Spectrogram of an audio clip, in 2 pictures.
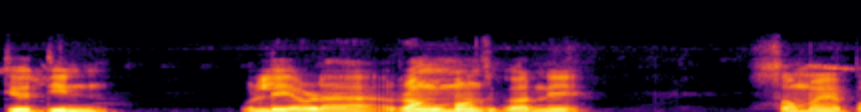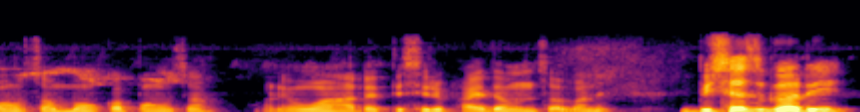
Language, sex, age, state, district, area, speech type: Nepali, male, 45-60, West Bengal, Kalimpong, rural, spontaneous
